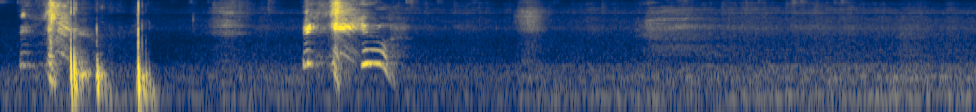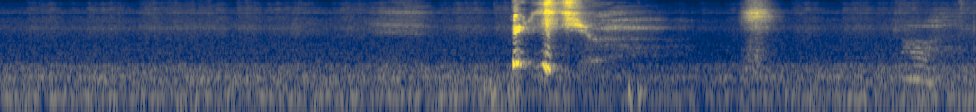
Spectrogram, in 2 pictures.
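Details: Person sneezing while cleaning their place, after a familiar tickle: several sharp explosive sneezes with quiet room noise between them; repeated sneezing.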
